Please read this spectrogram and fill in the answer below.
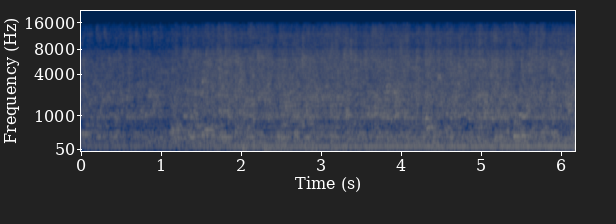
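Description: Water splashing and churning steadily at the surface of a large aquarium as it is refilled through a hose and stirred by the outflow of two Fluval FX6 canister filters, with a steady low hum underneath.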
